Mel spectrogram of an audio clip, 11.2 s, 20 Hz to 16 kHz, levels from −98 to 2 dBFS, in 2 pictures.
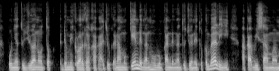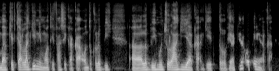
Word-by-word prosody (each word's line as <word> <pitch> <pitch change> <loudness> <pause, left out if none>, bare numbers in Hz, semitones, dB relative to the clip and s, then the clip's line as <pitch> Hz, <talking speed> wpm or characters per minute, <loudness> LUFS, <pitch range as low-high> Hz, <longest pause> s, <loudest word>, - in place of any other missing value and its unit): punya 100 0 +2
tujuan 100 +3 +2
untuk, 105 -1 -4
demi 110 0 +1
keluarga 105 -1 +2
Kakak 95 0 -4
juga. 90 -1 -5
Nah 105 - +4
mungkin, 145 +11 +2
dengan 105 -6 +1
hubungkan 105 -1 0
dengan 100 0 0
tujuan 100 0 -1
itu 100 - -11
kembali, 120 - +4 0.3
Kakak - - +1
bisa 100 -1 +1
membangkitkan 100 +3 +1
lagi 115 +5 +2
nih 125 - 0
motivasi 100 -1 -4
Kakak - - -2
untuk 100 - -6
lebih, 100 0 -3 0.5
eee, 90 -1 +5
lebih 105 0 +1
muncul 115 +1 +1
lagi 115 +1 +3
ya - - -2
Kak - - -6
gitu, 80 - -6
kira-kira 100 - -3
oke - - -3
nggak 95 - -5
Kak? - - -19
105 Hz, 190 wpm, -26 LUFS, 100-110 Hz, 0.5 s, eee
